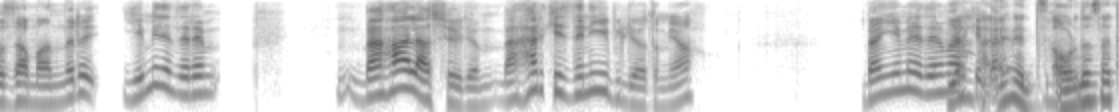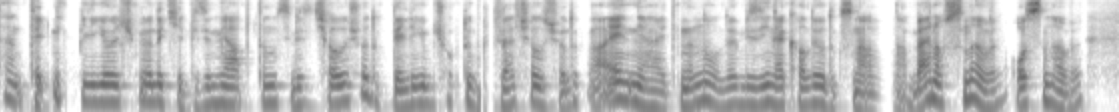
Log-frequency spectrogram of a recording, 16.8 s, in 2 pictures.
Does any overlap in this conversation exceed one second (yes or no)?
no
